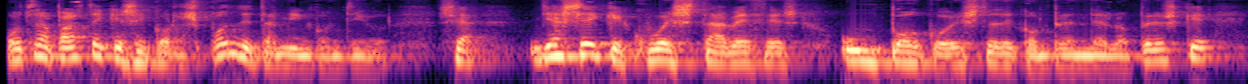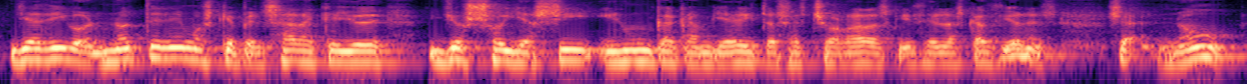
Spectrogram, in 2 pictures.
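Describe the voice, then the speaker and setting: A man with a Spain Spanish accent hosts his podcast and explains things in a relaxed, chatty monologue. He often leans on fillers like "o sea" as he goes. His voice sits at an ordinary middle pitch. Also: a little fast, few pauses. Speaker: astrology podcast host.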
